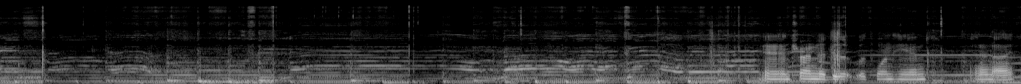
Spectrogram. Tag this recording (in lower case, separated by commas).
speech, music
